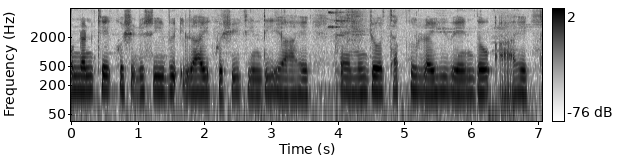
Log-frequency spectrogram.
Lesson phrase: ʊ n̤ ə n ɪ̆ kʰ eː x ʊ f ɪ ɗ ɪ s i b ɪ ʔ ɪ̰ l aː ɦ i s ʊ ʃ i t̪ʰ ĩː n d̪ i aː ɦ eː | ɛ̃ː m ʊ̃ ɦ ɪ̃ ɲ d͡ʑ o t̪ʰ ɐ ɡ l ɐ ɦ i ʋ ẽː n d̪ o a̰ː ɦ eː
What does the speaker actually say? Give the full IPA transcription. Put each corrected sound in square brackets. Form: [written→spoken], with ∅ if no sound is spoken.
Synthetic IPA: ʊ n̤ ə n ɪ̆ kʰ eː x ʊ [f→ʃ] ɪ ɗ ɪ s i b ɪ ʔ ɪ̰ l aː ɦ i [s→x] ʊ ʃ i t̪ʰ ĩː n d̪ i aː ɦ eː | ɛ̃ː m ʊ̃ ɦ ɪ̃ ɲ d͡ʑ o t̪ʰ ɐ [ɡ→k] l ɐ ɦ i ʋ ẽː n d̪ o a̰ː ɦ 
